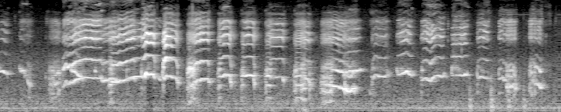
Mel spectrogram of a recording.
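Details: A litter of Miniature Dapple Dachshund puppies in Austin, Colorado keeps up a dense chorus of thin, bending whines and squeaky yelps, several pups crying at once in quick uneven bursts, over a faint low background hum.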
